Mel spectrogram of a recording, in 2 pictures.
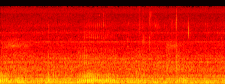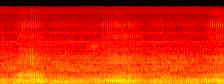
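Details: Deep, rhythmic purring from rescued cat Miiko, the rumble swelling roughly every two seconds with each breath, plus soft breathy rustles and a few light clicks.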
